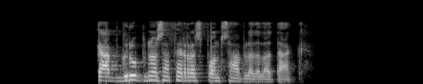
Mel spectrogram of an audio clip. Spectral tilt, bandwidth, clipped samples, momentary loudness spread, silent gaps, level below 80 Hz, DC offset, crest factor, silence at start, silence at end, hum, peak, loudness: -4 dB/octave; 8.2 kHz; under 0.1%; 10 LU; none; -58 dBFS; under 0.1%; 20 dB; 1 s; 1.2 s; none; -2 dBFS; -18 LUFS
